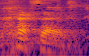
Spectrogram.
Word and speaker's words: chesed: You've got to have a lot of phlegm in you. Chesed. Um, if, if um, the person that you're, you're speaking to isn't drenched a little bit, then you're saying it wrong.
